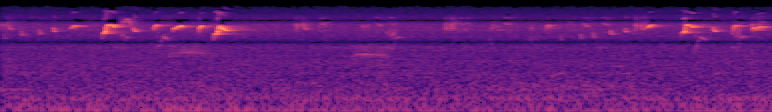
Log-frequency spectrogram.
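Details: Malaysian pied fantail giving bursts of rapid, high, squeaky whistled notes at the start and again near the end. Softer, lower notes from another bird are heard in between over a constant hiss.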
